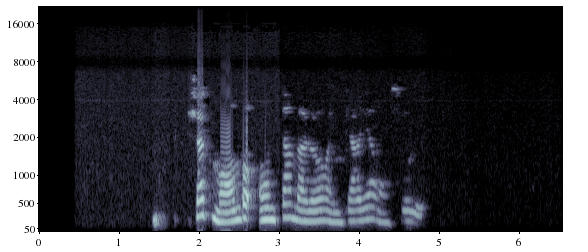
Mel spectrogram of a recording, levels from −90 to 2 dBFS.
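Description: A speech recording with microphone overload from 1.97 to 2.6 s: the loudest syllables are flattened and carry a harsh, crackling edge, with a few percent of samples clipped. The likely cause is input gain set roughly 5 dB above the converter's ceiling. The microphone volume is also stepped down twice: voice and background drop suddenly by about 3 dB at 1.99 s, right as the distortion begins, and again by about 7 dB at 3.00 s, which points to the call software cutting device input gain after detecting the clipping.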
